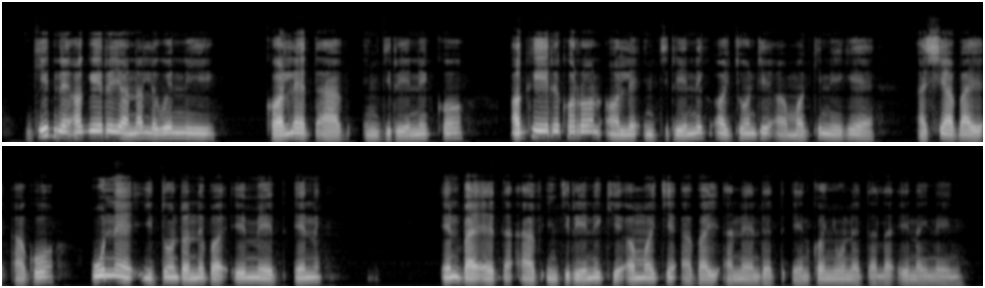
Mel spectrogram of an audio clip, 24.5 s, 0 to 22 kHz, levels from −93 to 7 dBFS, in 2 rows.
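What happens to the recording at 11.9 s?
At about 11.93 s there's a short dropout, a case of AAC frame loss with muting, lasting roughly 20 ms until 11.95 s. That span fits two lost frames of about 10 ms each, which suits the short frames of the low-delay AAC the clip likely went through. The decoder zeroed the missing spectrum, so the overlapping windows fade the speech down and back up. You hear a soft-edged gap.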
